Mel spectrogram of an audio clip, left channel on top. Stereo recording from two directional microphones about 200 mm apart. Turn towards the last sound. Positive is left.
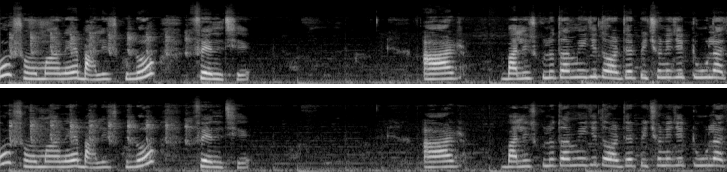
turn(degrees=15)  # may be behind; listen again after turning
